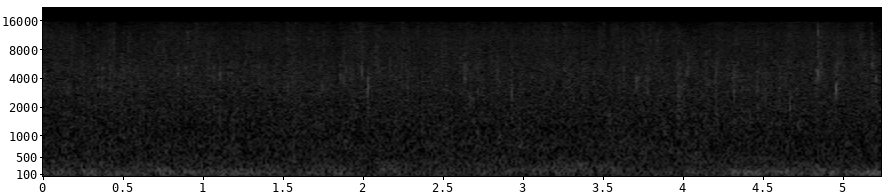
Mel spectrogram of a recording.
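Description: Steady soft rain falling, an even patter of drops with a few sharper drips standing out in the second half.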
